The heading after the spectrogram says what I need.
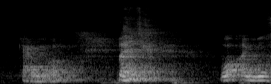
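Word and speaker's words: chara: the Bible words Shar Greek says this Shar or which is c h a r a if you can pronounce it better car but what I will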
